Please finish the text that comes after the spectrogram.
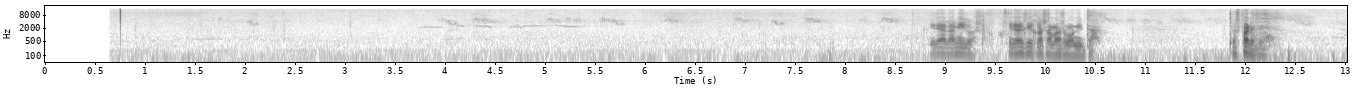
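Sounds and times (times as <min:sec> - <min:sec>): faint bird chirps: 0:03.7 - 0:08.6.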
